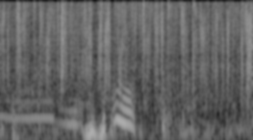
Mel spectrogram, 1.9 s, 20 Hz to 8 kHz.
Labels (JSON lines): {"label": "biophony, cascading saw", "recorder": "SoundTrap 600 or HydroMoth"}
